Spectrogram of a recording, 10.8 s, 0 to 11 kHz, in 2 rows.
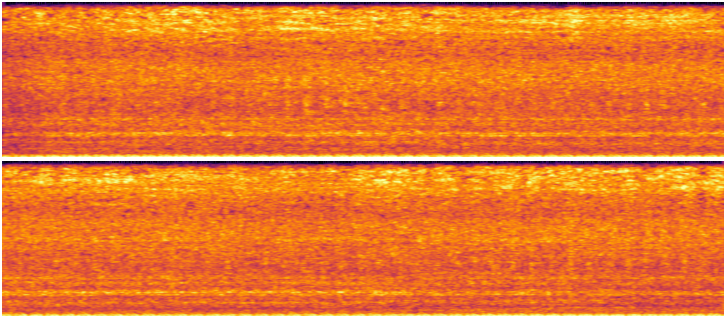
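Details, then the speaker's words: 1986 Oldsmobile Cutlass 442 G-body V8 after the exhaust leak repair: a deep, even, quiet idle burble with no ticking or exhaust puffing. It now runs smooth. "all right now you can hear how quiet it is it's a lot smoother now"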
